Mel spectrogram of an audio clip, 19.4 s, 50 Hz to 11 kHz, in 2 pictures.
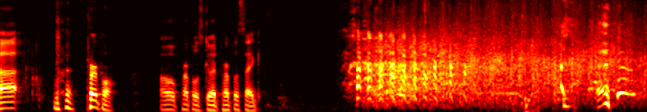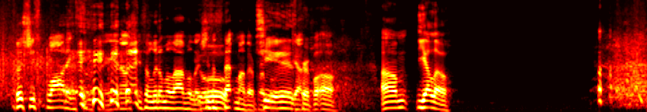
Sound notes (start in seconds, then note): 5.1 laughter; 5.7 applause; 16.8 laughter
